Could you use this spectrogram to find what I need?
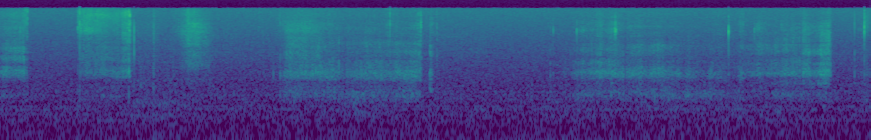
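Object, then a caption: Glossy paper dust jacket on a hardcover book. Long nails of both hands scratch across the glossy paper dust jacket of a large hardcover book lying flat. Bursts of dry, bright scratching come and go over a steady low hum.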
